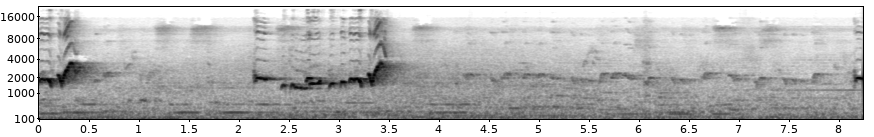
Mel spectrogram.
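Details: White-rumped shama, a male, calling his partner: two short bursts of whistled notes near the start and middle, each ending in a sharp rising upsweep, with a brief note at the very end and a quiet gap between.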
